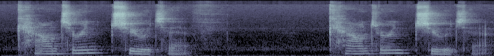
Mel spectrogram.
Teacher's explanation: And the main primary stress is on chu, containing a long vowel sound, but we also have secondary stress on the 1st syllable, count, and that contains also a long vowel sound because it's a diphthong containing ow. Okay, count and chew, those syllables are more stressed, and chew is the longest, and all the rest, they are unstressed.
